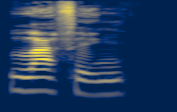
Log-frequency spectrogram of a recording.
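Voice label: "laughing", American English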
